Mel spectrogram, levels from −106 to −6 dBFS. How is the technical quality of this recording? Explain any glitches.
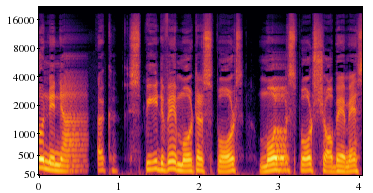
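Two dropouts break up the speech. Both are AAC frame loss with concealment. From 0.35 to 0.83 s, about 340 ms of coded audio is missing. The decoder rebuilds it from the last good spectrum, so the sound smears into a noisy, hollow wash and fades toward silence before recovering. From 2.95 to 3.12 s, a shorter gap of about 130 ms produces a brief phasey, blurred patch instead.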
